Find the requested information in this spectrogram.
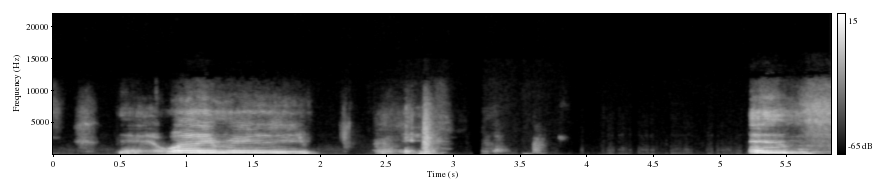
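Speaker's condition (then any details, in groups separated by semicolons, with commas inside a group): Speech impediment; disabled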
